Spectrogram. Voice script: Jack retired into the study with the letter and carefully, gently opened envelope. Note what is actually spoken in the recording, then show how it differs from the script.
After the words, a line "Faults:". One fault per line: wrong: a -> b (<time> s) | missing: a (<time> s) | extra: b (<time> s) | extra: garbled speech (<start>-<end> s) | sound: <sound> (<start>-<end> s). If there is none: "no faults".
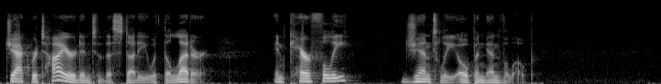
Jack retired into the study with the letter and carefully, gently opened envelope.
Faults:
no faults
